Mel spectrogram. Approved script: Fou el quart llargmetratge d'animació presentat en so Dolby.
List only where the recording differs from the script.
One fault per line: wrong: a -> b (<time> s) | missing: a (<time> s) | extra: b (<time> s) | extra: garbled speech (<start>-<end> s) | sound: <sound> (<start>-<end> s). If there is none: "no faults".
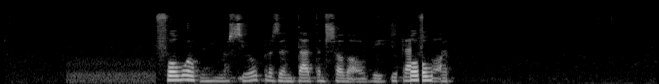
missing: quart llargmetratge (2.0 s)
extra: garbled speech (3.9-4.6 s)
